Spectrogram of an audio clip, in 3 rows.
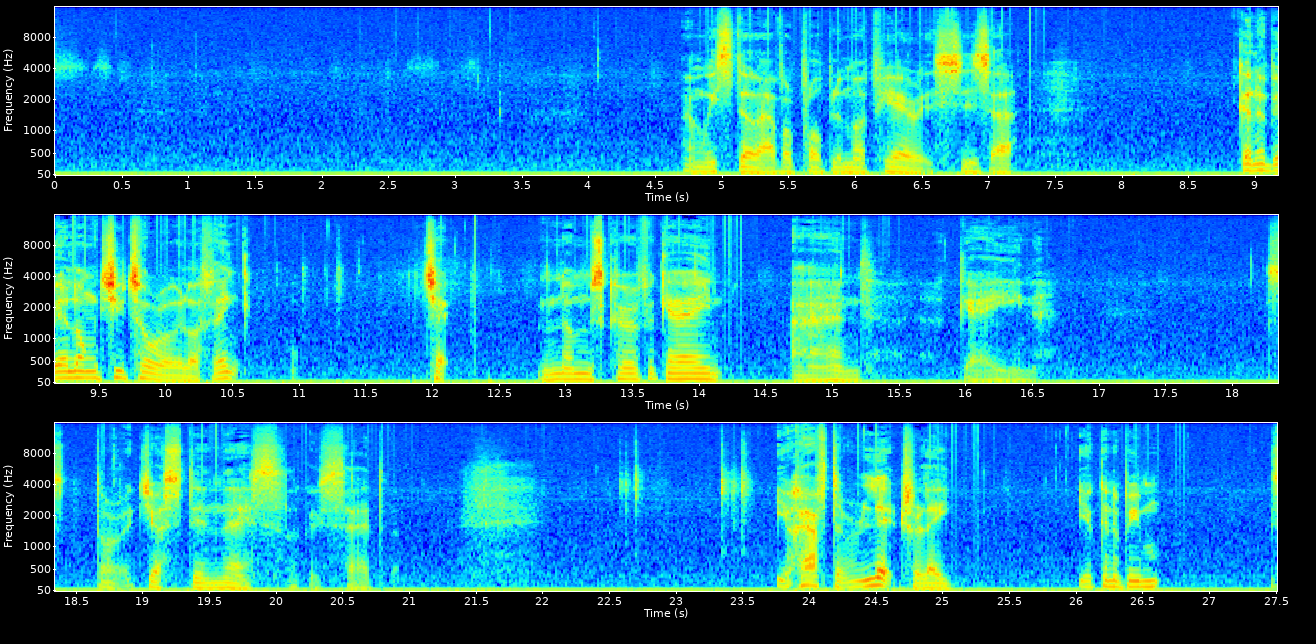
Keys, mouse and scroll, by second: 3.7-6.0 scroll up 2, 6.0-7.0 scroll down 4, 7.0 scroll down 1, 9.7 right click, 11.1 KP_1, 13.8 Tab, 15.2 click, 19.2-21.4 scroll up 16, 22.6 g.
